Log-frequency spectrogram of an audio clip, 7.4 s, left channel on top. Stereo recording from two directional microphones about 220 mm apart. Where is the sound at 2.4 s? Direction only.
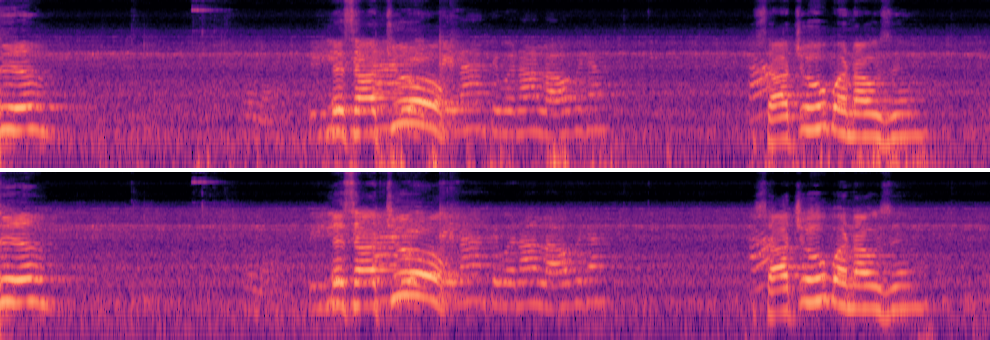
15° left (ahead or behind).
